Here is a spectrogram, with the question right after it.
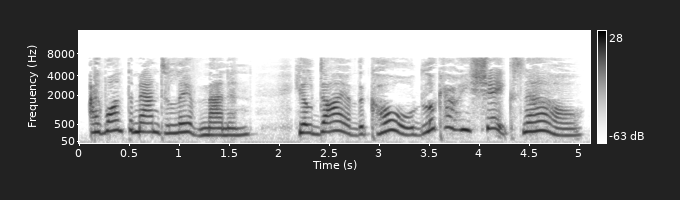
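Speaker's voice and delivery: put-on a young priestess pressing for an answer; Arha's voice. Young priestess Arha urgently asks her servant for a room.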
